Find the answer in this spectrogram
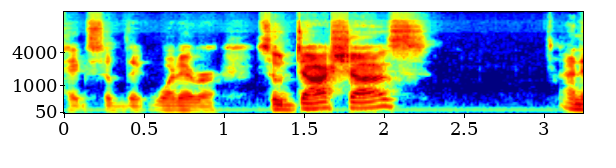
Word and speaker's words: dasha: So, dashas and it's the emphasis on the a because it's got a dash over the a and so it elongates the a sound or a.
